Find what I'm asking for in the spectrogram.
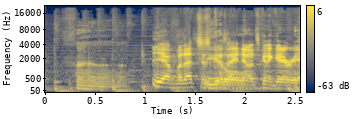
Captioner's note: Shane chuckling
